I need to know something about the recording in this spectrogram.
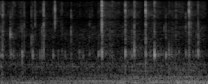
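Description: Stick stirring acrylic paint in a plastic cup, clicking and scraping against the cup's sides in a quick, irregular run of light clicks. The paint is being thinned with added pouring medium (PVA glue and water).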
